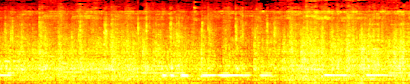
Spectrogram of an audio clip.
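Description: A simple tune of held notes plays over a steady clatter of many irregular clicks and rattles from a horse-drawn sweeper cart, its wheels and the horse's hooves going over stone setts.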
